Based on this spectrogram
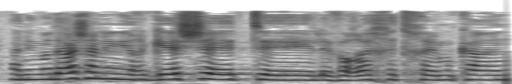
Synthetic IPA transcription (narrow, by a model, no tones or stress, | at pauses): animodaʃeaniniʁɡeʃetle̞vaʁe̞χetχe̞mkan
